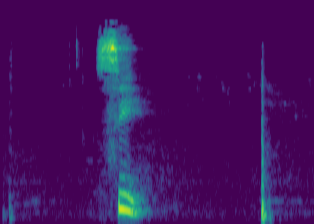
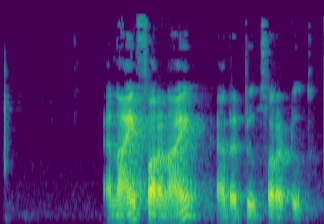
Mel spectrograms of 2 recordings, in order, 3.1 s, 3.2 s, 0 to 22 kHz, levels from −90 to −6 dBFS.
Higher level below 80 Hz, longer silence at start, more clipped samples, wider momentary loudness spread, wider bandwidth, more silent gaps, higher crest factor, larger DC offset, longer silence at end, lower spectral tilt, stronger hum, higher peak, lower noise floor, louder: second, -78 dBFS vs -64 dBFS; about the same, 1 s vs 1.05 s; neither; first, 23 LU vs 13 LU; about the same, 15 kHz vs 16 kHz; neither; about the same, 26 dB vs 22 dB; neither; first, 0.5 s vs 0.25 s; second, -2.5 dB/octave vs -4 dB/octave; neither; about the same, 0 dBFS vs -2 dBFS; first, -79 dBFS vs -75 dBFS; first, -16 LUFS vs -20 LUFS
